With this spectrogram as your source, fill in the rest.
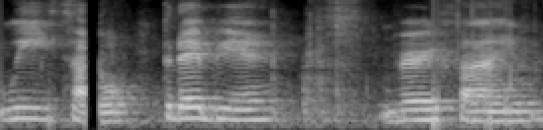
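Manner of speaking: ordinary talk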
